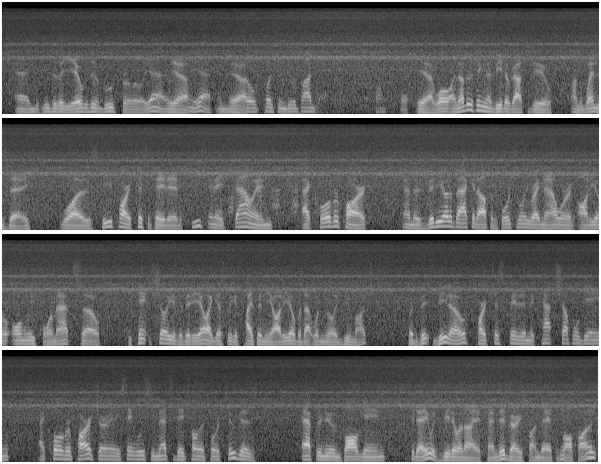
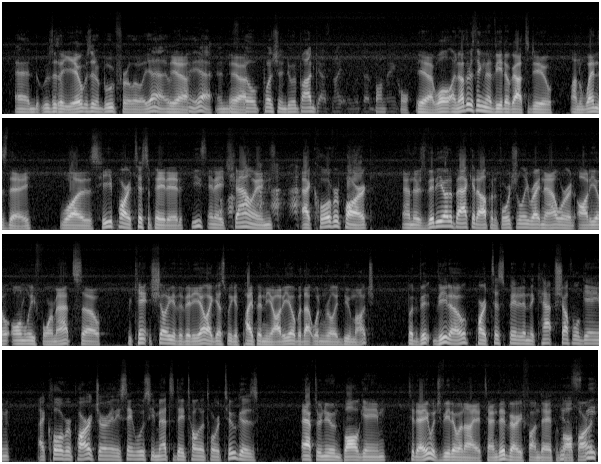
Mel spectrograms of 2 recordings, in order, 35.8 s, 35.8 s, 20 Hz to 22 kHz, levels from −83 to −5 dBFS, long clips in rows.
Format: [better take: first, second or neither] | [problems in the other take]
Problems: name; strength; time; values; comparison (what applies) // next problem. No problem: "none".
second | hiss; loud; throughout; 4 dB below the speech; faint in the second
